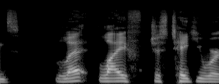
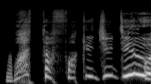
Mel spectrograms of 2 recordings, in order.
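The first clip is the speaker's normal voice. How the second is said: much higher, louder stunned disbelief; mock incredulous; 4 dB louder than usual. Girl left at the exit, hammed-up shocked disbelief. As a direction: imitate her baffled outburst.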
